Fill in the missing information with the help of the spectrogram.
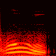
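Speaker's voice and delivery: high, drawn whoop; imitating his own high-pitched whoop; retold happy "ooh". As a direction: let out a high "ooh" to yourself. High retold exclamation to himself.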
